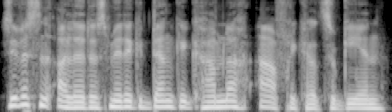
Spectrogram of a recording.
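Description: An effusive nobleman in his thirties, as a male narrator puts him on, exclaiming with a raised, lively voice. The audiobook sound is close and dry. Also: on the high side, fast, dry recording, voice pushed up, natural voice. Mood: emphatic. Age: 30s. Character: elegant noble around thirty, emphatic, effusive.

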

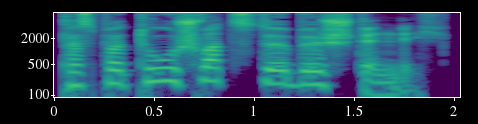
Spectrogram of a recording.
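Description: Man narrating a storybook, gravelly. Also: sits high, sing-song, a little slow, no room sound, studio quality. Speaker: audiobook narrator. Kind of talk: scripted narration.

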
